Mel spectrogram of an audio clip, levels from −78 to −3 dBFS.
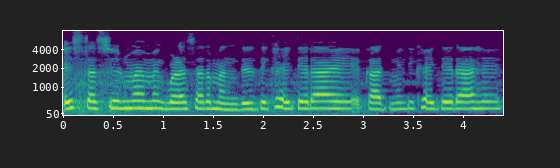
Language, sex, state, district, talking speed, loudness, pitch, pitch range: Hindi, female, Uttar Pradesh, Varanasi, 245 wpm, -15 LUFS, 240 Hz, 230-245 Hz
